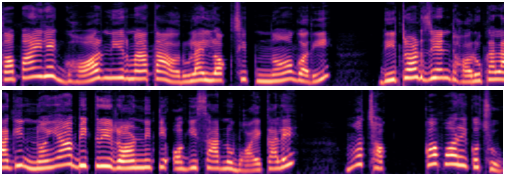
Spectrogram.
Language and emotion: Nepali, disgusted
